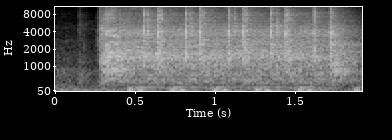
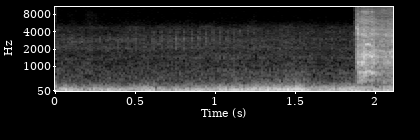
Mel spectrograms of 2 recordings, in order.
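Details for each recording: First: 2000 Kawasaki Super Sherpa 250cc single, sat for years, cranks but won't start; about half a millilitre of gas added directly as a test: starter cranking about five beats a second with a sharp backfire pop, never catching; no-start, carburetor suspected. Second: 2000 Kawasaki Super Sherpa 250cc single that sat in storage for years and would turn over but not start, started on choke: the starter whirs briefly, then the engine catches into a quick, even, healthy putter.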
